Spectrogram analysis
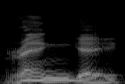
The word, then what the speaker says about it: Renge: Renge. It's kind of a rolled R there.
